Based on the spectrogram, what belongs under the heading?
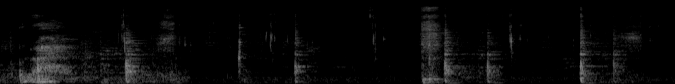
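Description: Close-up eating sounds: chewing and lip smacks of sticky buckwheat dhido eaten by hand, with fingers scraping leftover scraps from a metal plate, in scattered short clicks and smacks.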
